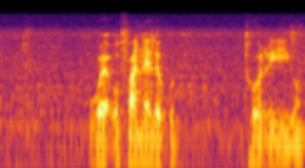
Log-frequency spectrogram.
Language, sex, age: Tsonga, male, 21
